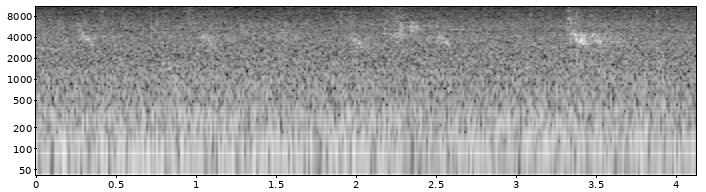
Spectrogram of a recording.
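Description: Small birds chirping, short high falling notes about once a second, over a steady low outdoor rumble.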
